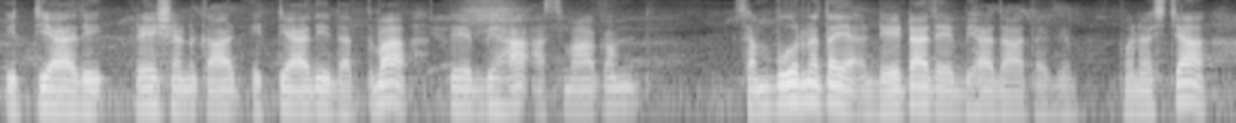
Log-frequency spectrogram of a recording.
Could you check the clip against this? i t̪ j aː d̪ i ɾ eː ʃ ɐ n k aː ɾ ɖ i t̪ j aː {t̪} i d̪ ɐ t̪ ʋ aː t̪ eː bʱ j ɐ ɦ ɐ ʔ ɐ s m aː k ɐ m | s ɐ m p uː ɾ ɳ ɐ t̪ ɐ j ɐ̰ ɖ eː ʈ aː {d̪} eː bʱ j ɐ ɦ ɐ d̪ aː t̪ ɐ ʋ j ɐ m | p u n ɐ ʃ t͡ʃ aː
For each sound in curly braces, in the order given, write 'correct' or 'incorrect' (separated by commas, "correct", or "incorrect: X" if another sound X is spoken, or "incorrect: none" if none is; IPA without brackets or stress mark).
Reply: incorrect: d̪, incorrect: t̪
